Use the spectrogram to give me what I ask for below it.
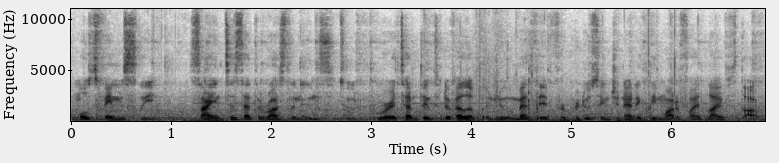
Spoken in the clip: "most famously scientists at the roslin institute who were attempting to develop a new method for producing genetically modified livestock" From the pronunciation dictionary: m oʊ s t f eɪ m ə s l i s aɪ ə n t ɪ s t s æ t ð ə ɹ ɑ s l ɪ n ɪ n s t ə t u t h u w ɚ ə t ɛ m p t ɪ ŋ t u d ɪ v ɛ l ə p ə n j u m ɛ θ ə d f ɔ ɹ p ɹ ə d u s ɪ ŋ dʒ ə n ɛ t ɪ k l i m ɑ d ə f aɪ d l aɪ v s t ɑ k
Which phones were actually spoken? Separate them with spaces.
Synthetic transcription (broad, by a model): m oʊ s t f eɪ m ə s l i s aɪ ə n t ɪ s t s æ t ð ə ɹ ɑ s l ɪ n ɪ n s t ə t u t h u w ɚ ə t ɛ m p t ɪ ŋ t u d ɪ v ɛ l ə p ə n j u m ɛ θ ə d f ɔ ɹ p ɹ ə d u s ɪ ŋ dʒ ə n ɛ t ɪ k l i m ɑ d ə f aɪ d l aɪ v s t ɑ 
